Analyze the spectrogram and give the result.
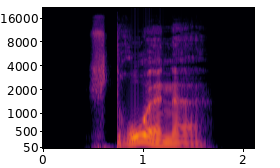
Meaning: inflection of strohen: 1. strong/mixed nominative/accusative feminine singular 2. strong nominative/accusative plural 3. weak nominative all-gender singular 4. weak accusative feminine/neuter singular
- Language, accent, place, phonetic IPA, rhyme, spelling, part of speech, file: German, Germany, Berlin, [ˈʃtʁoːənə], -oːənə, strohene, adjective, De-strohene.ogg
